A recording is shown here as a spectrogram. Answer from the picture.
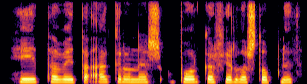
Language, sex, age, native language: Icelandic, female, 18-19, Icelandic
